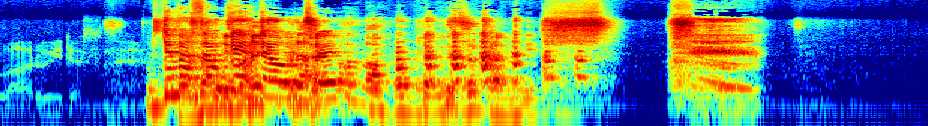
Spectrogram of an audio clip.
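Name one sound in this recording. A man laughs heartily nearby.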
